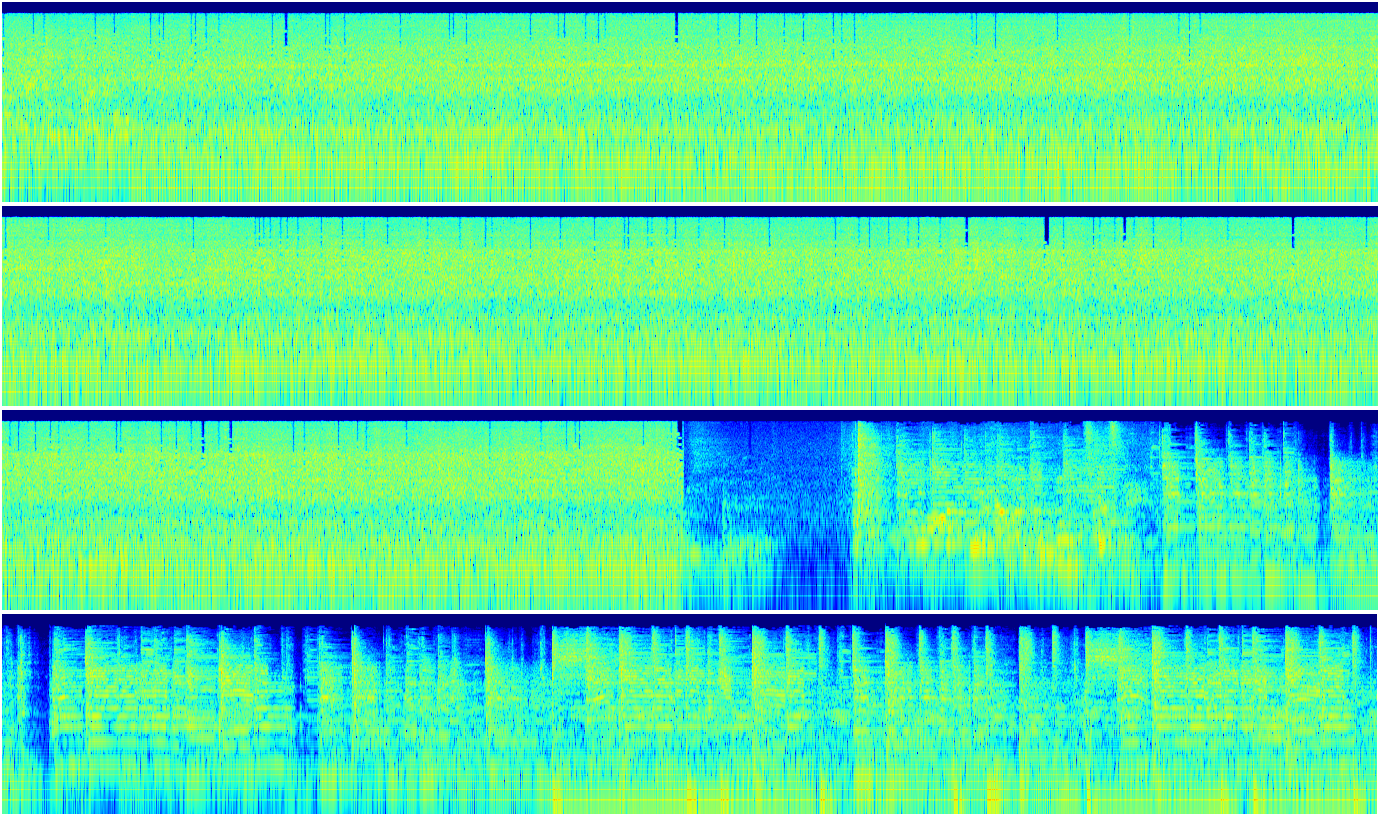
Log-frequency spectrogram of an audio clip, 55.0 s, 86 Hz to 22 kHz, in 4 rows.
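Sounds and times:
car engine idling: 0:00.0 - 0:34.4.

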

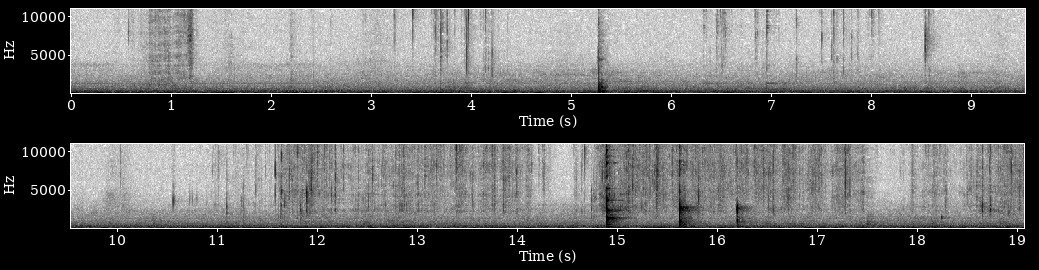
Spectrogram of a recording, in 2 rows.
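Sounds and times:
low steady hum: 0:00.0 - 0:19.0
hands squishing boiled potatoes: 0:11.0 - 0:19.0.

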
